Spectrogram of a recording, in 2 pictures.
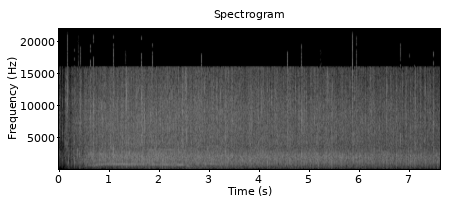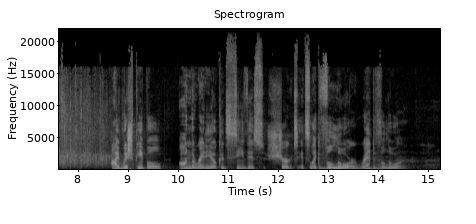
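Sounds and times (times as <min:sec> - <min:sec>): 
audience applause welcoming a performer: 0:00.0 - 0:08.7
speech: 0:08.7 - 0:14.6.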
